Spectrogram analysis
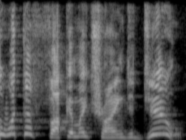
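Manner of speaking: slow, incredulous protest to the doctor; retold indignation.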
